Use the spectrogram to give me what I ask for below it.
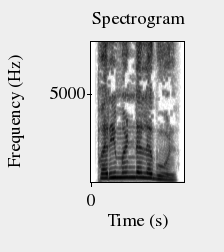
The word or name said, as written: ಪರಿಮಂಡಲಗೊಳ್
